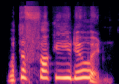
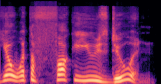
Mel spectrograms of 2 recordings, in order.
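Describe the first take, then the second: First: Mock [name], pitched much higher; cartoonish higher take on [name]'s line; exaggerated [name]. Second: A light hint of [name]'s street swagger; a mild [name] impression; imitating [name]. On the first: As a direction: repeat it in a hammed-up, squeaky disbelief. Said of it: "he's like". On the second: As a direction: toss it off like a rough New York guy. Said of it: "[name] runs into her ... he's like".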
